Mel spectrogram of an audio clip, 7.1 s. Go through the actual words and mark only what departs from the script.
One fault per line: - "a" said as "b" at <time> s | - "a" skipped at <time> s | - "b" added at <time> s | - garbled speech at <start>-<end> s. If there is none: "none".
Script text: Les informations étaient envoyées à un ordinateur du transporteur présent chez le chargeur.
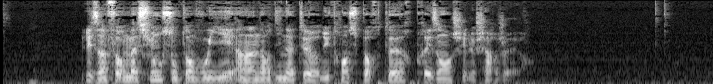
- "étaient" said as "sont" at 1.6 s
